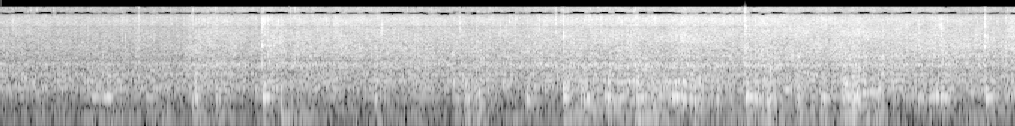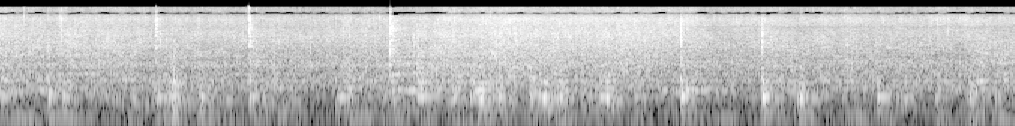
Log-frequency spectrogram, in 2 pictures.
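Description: Minced chicken paste for wachepa sizzling in oil in a steel kadai over a gas flame. A steel spatula stirring it scrapes and clicks against the pan now and then.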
